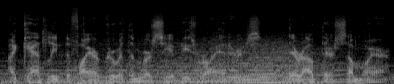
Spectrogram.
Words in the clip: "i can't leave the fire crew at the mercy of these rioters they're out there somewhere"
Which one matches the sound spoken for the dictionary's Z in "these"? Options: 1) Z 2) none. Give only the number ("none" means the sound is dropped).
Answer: 1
